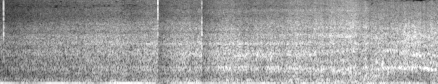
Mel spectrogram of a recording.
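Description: A passenger train passing close by the platform at speed: a steady rush of wheels on rail, joined about two seconds in by a humming tone that holds.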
